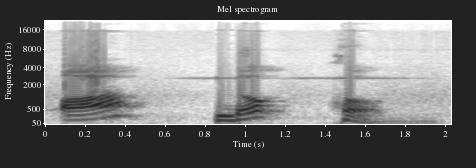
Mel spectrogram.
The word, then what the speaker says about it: অদক্ষ: আরেকটা উদাহরণ দেখো অদক্ষ, অ দ কয় মূর্ধন্য স, এই যে দর সাথে কি আছে অ, তারপরে কয় মূর্ধন্য স থাকার কারণে দর সাথে ওকার হবে, তাহলে অদক্ষ, অদক্ষ।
